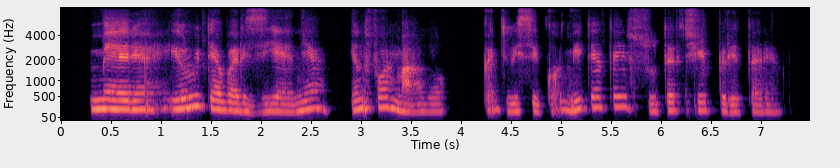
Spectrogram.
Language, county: Lithuanian, Kaunas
